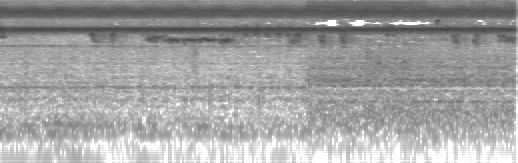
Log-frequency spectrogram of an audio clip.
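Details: Insects of the wild keep up a sustained, high-pitched ringing drone, with scattered soft short chirps and a slight change in background midway.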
